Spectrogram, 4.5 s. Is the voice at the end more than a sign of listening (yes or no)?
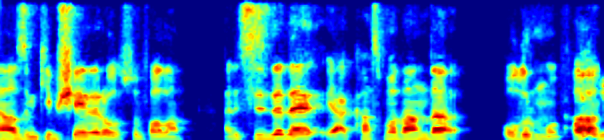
yes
